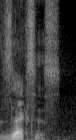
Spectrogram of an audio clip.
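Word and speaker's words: Xexyz: It's X E X Y Z, and it is a banger. – How did you pronounce it? – I always pronounced it Zexys.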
